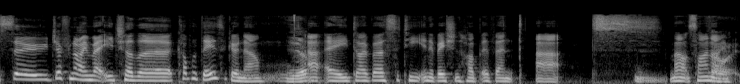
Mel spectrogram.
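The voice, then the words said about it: British Oxford accent. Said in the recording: “I am obviously from the UK, as you can hear from my accent, specifically Oxford... I definitely have an Oxford accent”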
